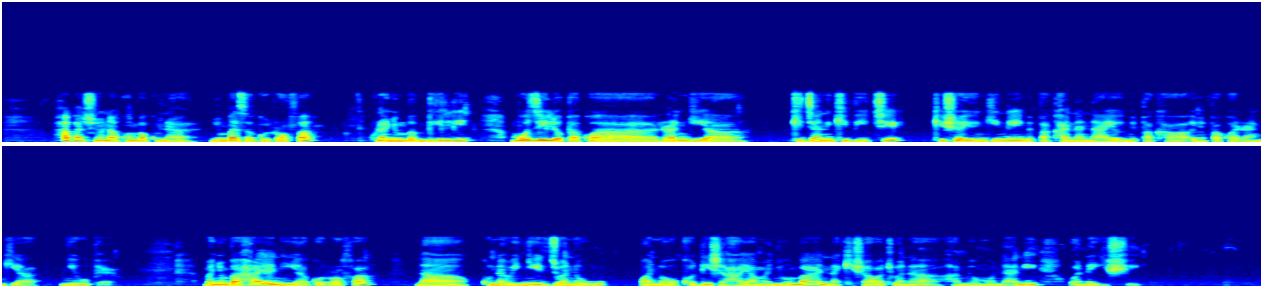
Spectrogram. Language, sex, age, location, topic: Swahili, female, 18-24, Nairobi, finance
